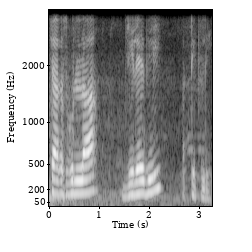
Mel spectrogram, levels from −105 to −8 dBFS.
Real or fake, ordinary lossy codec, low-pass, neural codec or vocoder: real; none; 3.6 kHz; none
